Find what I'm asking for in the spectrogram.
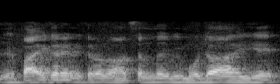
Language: Sindhi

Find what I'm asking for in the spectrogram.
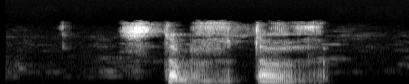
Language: Kabyle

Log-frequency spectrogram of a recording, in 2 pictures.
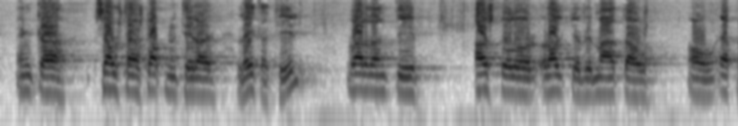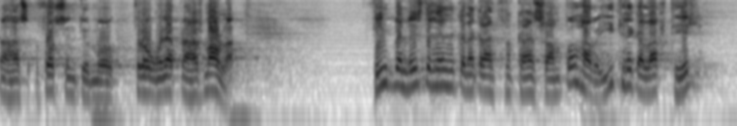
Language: Icelandic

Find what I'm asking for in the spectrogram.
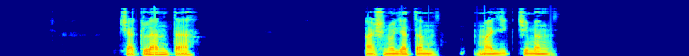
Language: Jauja Wanca Quechua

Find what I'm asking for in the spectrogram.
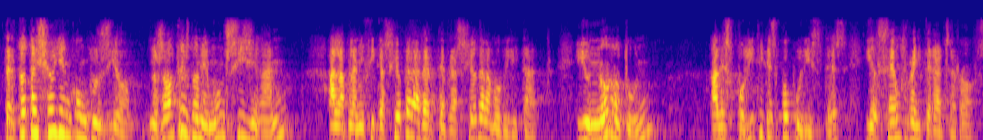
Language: Catalan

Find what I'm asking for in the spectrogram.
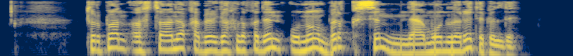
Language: Uyghur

